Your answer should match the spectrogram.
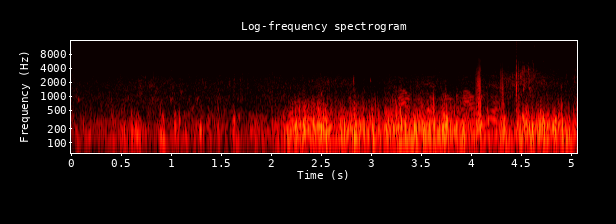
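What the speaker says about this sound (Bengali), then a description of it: "তবে হাওয়াটা কিন্তু বেশ প্রচুর ছেড়েছে এই মুহূর্তে" Strong wind buffeting the microphone outdoors on a river after Cyclone Remal, a loud rumbling gusty roar that swells partway through, with faint voices underneath.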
